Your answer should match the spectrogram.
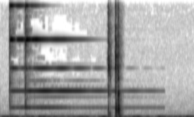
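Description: Subscribe-animation sound effects: a quick double click that sets off a bell ding, which rings on and fades over nearly two seconds. A second sharp double click comes about a second and a half in.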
